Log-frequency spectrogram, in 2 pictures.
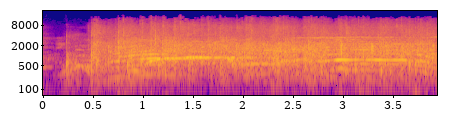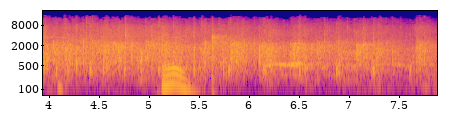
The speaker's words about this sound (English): Church treasurer gets a big cheer in this place.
